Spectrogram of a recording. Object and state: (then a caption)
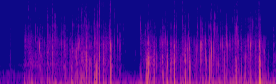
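Clear crystal ball (glass or acrylic). A clear crystal ball, a solid sphere that may be glass or acrylic, is held in both hands close to a microphone and scratched and tapped with long nails. Dense, low, rumbling scratches and crackles come in two stretches with a short pause near the middle, and a sharper tap stands out near the end.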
